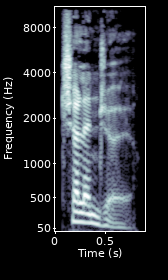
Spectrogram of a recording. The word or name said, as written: challenger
